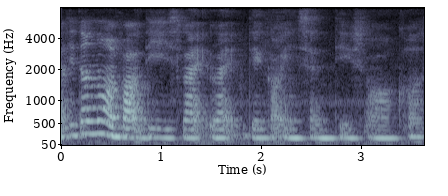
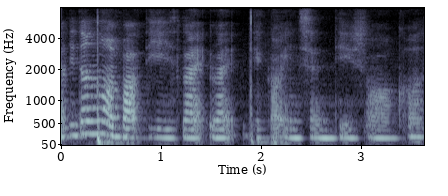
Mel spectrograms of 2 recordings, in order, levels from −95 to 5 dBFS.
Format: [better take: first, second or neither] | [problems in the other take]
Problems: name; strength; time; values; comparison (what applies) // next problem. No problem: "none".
first | noise reduction (neural mask model RNNoise)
